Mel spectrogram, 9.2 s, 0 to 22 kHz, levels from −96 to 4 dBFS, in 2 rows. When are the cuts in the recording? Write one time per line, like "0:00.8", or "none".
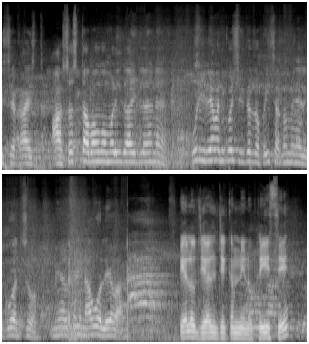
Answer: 0:06.4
